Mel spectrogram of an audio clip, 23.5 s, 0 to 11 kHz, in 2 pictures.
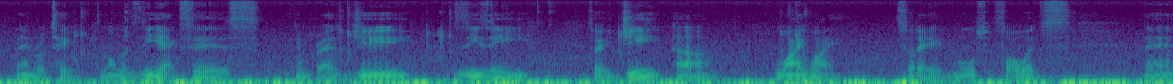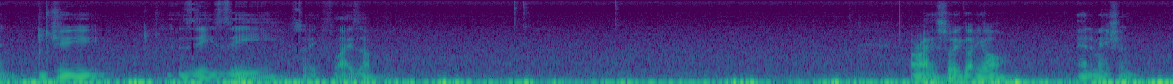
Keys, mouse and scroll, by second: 0.7-1.1 typing, 2.3 click, 3.3-4.3 typing, 5.3 right click, 6.1 typing, 7.5-8.2 typing, 10.3 click, 12.1-13.6 typing, 16.8-23.4 drag.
